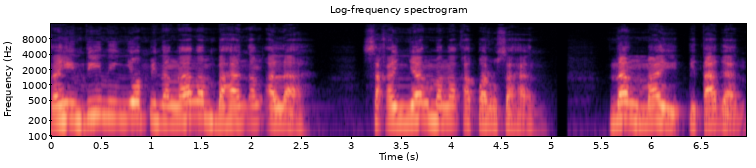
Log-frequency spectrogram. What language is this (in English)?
Filipino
